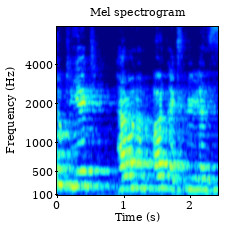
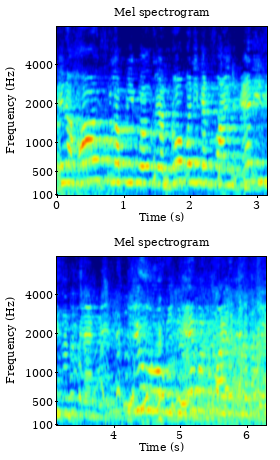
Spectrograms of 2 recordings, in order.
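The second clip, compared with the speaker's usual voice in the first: louder, higher, driving the point home to the hall; forceful preaching; 6 semitones higher, 7 dB louder than usual. Acted. Speaker warns the audience about practicing anger, preaching loudly.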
